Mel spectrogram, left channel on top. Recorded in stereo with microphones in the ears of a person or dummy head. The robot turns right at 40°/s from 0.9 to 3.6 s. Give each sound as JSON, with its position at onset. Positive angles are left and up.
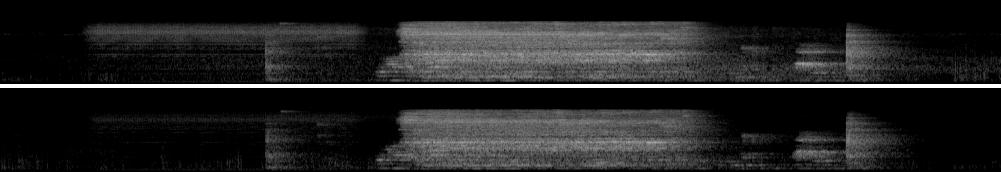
{"t": 2.6, "sound": "a running tap", "azimuth_deg": 140, "distance_m": 1.5}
